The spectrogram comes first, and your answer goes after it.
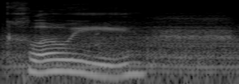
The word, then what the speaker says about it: Chloe: CH that's chy that's Chloe the H is silent the H makes a k sound let's go to Grime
